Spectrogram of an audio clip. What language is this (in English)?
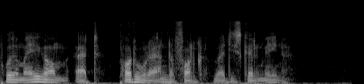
Danish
